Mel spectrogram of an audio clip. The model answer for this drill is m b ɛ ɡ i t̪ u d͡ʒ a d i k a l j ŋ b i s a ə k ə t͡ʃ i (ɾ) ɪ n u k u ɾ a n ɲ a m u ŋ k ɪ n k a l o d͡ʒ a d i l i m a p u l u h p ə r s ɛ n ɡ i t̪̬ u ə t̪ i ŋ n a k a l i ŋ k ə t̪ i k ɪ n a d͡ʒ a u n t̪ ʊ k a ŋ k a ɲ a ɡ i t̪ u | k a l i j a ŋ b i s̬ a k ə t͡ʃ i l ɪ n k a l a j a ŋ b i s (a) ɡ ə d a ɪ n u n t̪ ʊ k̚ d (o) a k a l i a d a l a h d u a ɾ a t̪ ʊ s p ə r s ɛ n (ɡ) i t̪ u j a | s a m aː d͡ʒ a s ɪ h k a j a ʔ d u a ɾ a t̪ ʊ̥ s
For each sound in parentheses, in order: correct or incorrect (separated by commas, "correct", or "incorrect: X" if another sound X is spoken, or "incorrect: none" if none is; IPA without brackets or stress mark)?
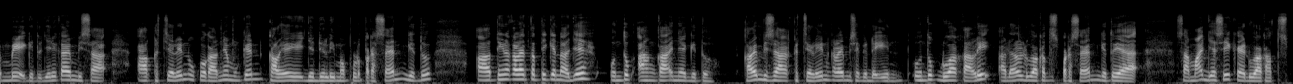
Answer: incorrect: l, correct, incorrect: u, correct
